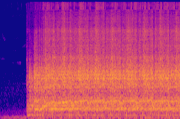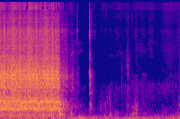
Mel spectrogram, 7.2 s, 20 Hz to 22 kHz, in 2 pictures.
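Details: 1981 Westwood Gazelle W11 ride-on mower out of winter storage, tired engine low on compression, owner suspects blow-by into crankcase: starter churns evenly about three beats a second for four seconds, never fires. Spark plug found fouled.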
